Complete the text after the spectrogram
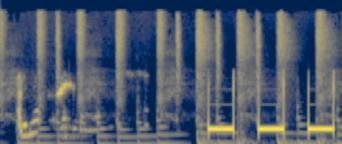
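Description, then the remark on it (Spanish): After a moment of muffled line noise, three loud, steady beeps of a telephone disconnect tone sound at an even rhythm, each short and mid-pitched, signaling the call has ended. “Ya colgó el teléfono, no sé si se lo pasaron o algo, pero...”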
